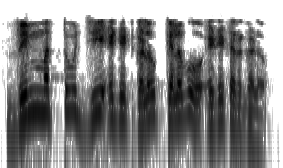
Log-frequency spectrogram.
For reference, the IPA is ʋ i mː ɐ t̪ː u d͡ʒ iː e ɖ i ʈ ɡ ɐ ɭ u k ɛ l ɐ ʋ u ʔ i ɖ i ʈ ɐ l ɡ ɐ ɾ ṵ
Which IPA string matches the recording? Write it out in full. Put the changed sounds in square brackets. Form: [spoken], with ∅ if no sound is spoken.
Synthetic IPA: ʋ i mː ɐ t̪ː u d͡ʒ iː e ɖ i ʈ ɡ ɐ ɭ u k ɛ l ɐ ʋ u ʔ [e] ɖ i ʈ ɐ [ɾ] ɡ ɐ [ɭ] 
